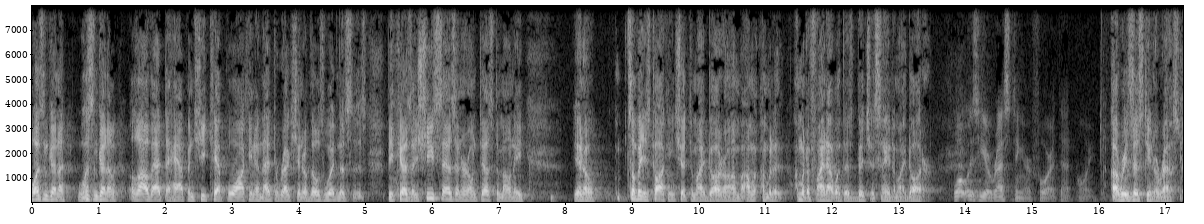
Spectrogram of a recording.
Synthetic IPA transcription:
wʌzn̩ɡ̥ʌnɨwʌzn̩ɡ̥ʌnəəlaʊðɨtʰɨɦæpɨ̃nʃikʰɛp̚t̚wɔkɪ̃ŋɨ̃nðɨt̚d̥ə˞ɛkʃɨ̃nʌvðoʊzwɪtⁿnɨsɪ̰zb̥ɨkʰʌzɨz̥ʃisɛzɨ̃nə˞õ̰ʊ̃ntʰɛstɨmõʊ̃ni | jɨno̰ʊ | sʌ̃mbɑɾiz̥tʰɔkɪ̃ŋʃɪtʰəma̰ɪdɔ̰ɾə̰˞ã̰ɪ̃mã̰ɪ̃mã̰ɪ̃mɡʌnɨ̰ãɪ̃mɡʌnɨfãɪ̃ndaʊʔwʌt̪̚ðɪsbɪt͡ʃɨz̥seɪɪ̃ŋtʰɨma̰ɪdɔ̰ɾə˞ | wʌt̚wʌz̥iə˞ɛstɪ̃ŋə˞fə˞ɨt̪̚ðɨt̚pʰɔ̃ɪ̃ntɹɨzɪstɪ̃ŋə̰˞ɛ̰st

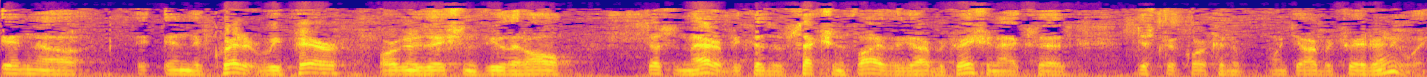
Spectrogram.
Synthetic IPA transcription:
ɪ̃n | ɪ̃nðɨkʰɹ̥ɛɾɨt̚ɹipʰɛɹʔɔɹɡɨnɨzeɪʃn̩zvjʉðɨɾɔlˠ | d̥ʌz̃n̩mæɾə˞bɨkʰʌzʌv̥sɛkʃɨ̃nfaɪvʌðiɑɹbɨtʰɹ̥eɪʃɨ̃næksɨs | d̥ɪstɹ̥ɨkʰːɔɹt̚kʰɨ̃nɨ | wɛ̃niɑɹbɨtʰɹ̥eɪɾə˞ɛniweɪ

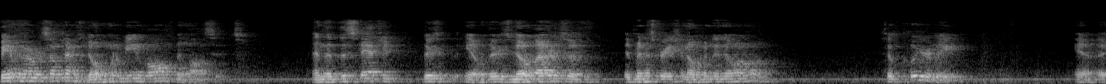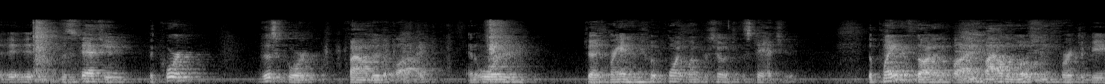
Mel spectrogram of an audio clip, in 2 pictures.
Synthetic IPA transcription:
fɛ̃mhɛmbə˞sʌ̃mtʰãɪ̃mzdõʊ̃nʔwɑ̃ñɨbiɨ̃ɱvɑlˠvdɨ̃nlɔ̰sɨ̰ts | ɨ̃nðɨt̪̚ðɨstæt͡ʃʉt̪̚ðə˞zjɨnoʊðə˞znoʊlɛɾə˞zʌvɨd̚mɪ̃nɨstɹ̥eɪʃɨ̃noʊpɨ̃n̩tɨnoʊɪ̃nõ | soʊkʰl̥ɪɹlˠi | jɪðɨstæt͡ʃʉt̪̚ðɨkʰɔɹt̪̚ | ðɪskʰɔɹt̚fãʊ̃ndɨɾɨpʰl̥a̰ɪdʔɨ̃nɔɹɾə˞d̥̚ | d͡ʒ̥ʌd͡ʒbɹæ̃ndɨ̃ntʰɨəpʰɔ̃ɪ̃nʔwʌ̃npʰə˞sʉ̃ntʰʌðɨstæt͡ʃʉt̪̚ | ðəpʰl̥æ̃ɪ̃nɨz̥θɔɾɨ̃nəpʰl̥aɪfaɪlˠdəmoʊʃɨ̃n̩fə˞ɾɨbi

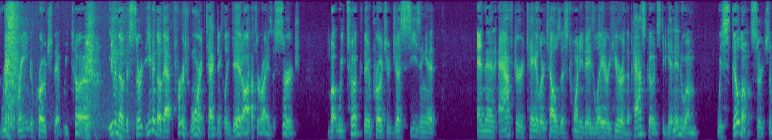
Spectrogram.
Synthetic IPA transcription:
ɹɨstɹẽɪ̃ndɨpʰɹ̥oʊt͡ʃðɨʔ̚witʰʊkivɨ̃n̩ðoʊðɨsɜ˞ivɨ̃nðoʊðɨtfɜ˞st̚wɔɹɨ̃ntʰɛk̚nɨklidɪɾɔθə˞aɪzɨsɜ˞t͡ʃ | b̥ʌʔ̚witʰʊk̚ðiɨpʰɹ̥oʊt͡ʃʌvd͡ʒʌstsizɪ̃ŋɪɾ | ɨ̃nðɨ̃næftə˞tʰeɪlˠə˞tʰɛlˠzʌstʰw̥ɛ̃ɾ̃ideɪzleɪɾə˞hiɹʌðɨpʰæskʰoʊdz̥tʰɨɡɛɾɪ̃ntuə̃m | wistɪlˠdõʊ̃ntsɜ˞t͡ʃsɨ̃

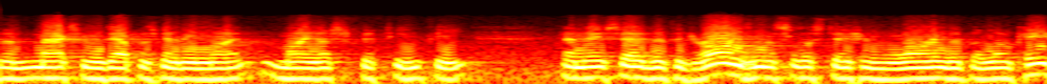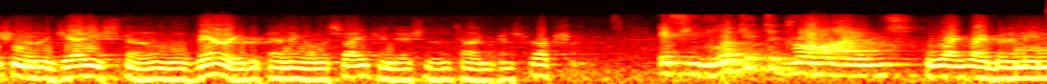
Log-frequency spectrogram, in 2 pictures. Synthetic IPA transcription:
ðɨmæksəmɨ̃mdɛpwʌzɡʌ̃nɨbimmãɪ̃nɨsfɪftʰĩnfit | ɨ̃nðeɪsɛd̪̚ðɨt̪̚ðɨdɹɔɪ̃ŋzɨ̃n̩ðɨsəlɪsɨtʰeɪʃɨ̃nwɔɹnðɨt̪̚ðəloʊkʰeɪʃɨ̃nʌvðɨd͡ʒɛɾistõʊ̃nwɪlˠvɛɹidɨpʰɛ̃ndɪ̃ŋə̃nðəsaɪt̚kʰɨ̃n̩dɪʃn̩zʌv̥tʰãɪ̃mʌv̥kɨ̃nstɹ̥ʌkʃɨ̃n | ɨfjɨlʊkɨt̪̚ðɨdɹaɪvz̥ɹaɪt̚ɹaɪt̚b̥ʌɾaɪmĩn

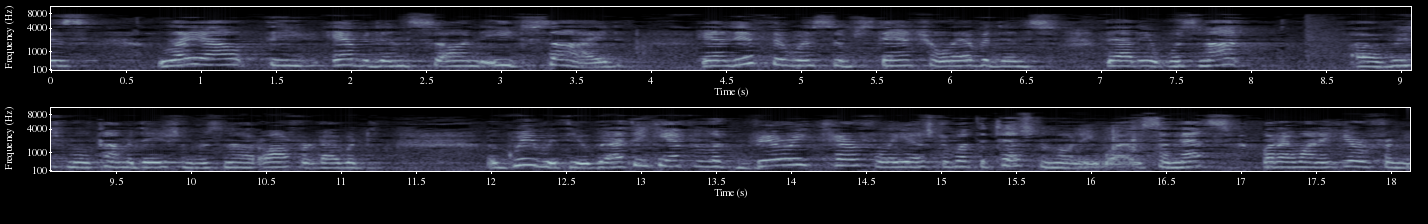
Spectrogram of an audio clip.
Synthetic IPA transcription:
ɪz | leɪaʊt̪̚ðiɛvɨɾɨ̃nsn̩it͡ʃsaɪd | ɨ̃nɪfðə˞wʌz̥sɨbstæ̃nʃl̩ˠɛvɨɾɨ̃nsðɨɾɪt̚wʌznəɾ | ʔəɹizn̩l̩ˠəkʰɑmɨdeɪʃn̩wʌznəɾʔɔfə˞daɪwɨɾ | ɨɡɹiwɨðjɨbʌɾaɪθɪ̃ŋkjɨhæftəlʊkvɛɹikʰɛɹfl̩ˠiæz̥tɨwʌt̪̚ðɨtʰɛstəmõʊ̃nḭwʌ̰zɨ̃nðætswʌɾaɪwɑ̃ntɨhiɹfɹʌ̃mj

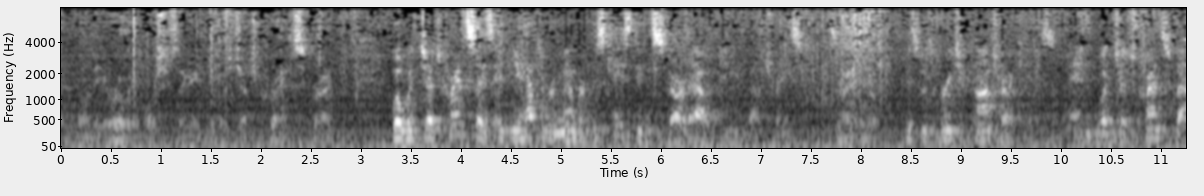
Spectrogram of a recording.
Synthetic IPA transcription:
wɔvðiɜ˞lˠiəboʃnzɨɡɨðɨwʌzd͡ʒʌd͡ʒʒ̥kʰɹ̥ɛ̃ntsɹaɪt̚ | wɛlˠwʌt̚d̥ʒ̥ʌd̥ʒ̥kʰɹ̥æ̃nsɛzɪfjɨɦæftɨɹɨmɛ̃mbə˞ðɪskʰeɪsd̥ɪdⁿn̩tstɑɹɾaʊt̚d̥ɨɨ̃ɨbaʊtʰɹ̥ḛɪsɪ̰̃ | ɪ | ðɪswʌzbɹit͡ʃɨkʰɑ̃ntʰɹ̥æ̰k̚kʰeɪsɨ̃nwʌt̚d̥ʒ̥ʌd̥ʒ̥kʰɹ̥æ̃nsfã

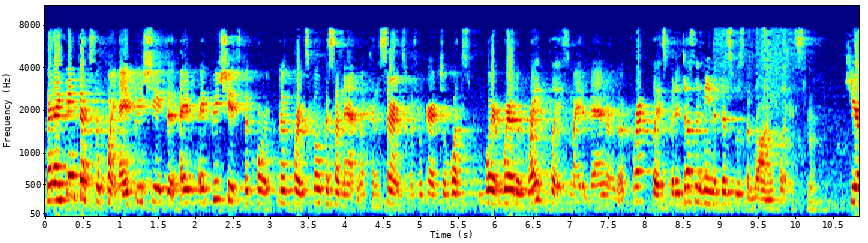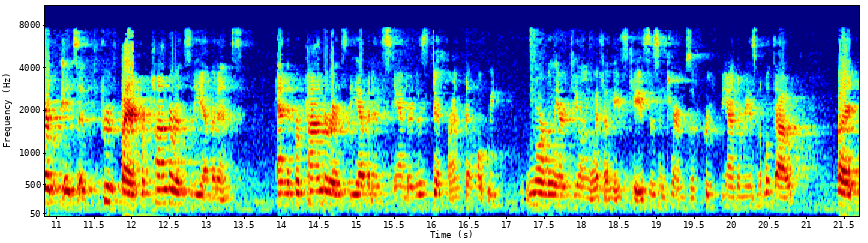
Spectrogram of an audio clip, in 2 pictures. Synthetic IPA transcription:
b̥ʌɾaɪθɪ̃ŋk̚ðætsðəpʰɔ̃ɪ̃ntaɪɨpʰɹ̥iʃieɪt̪̚ðɨaɪɨaɪɨpʰɹ̥iʃieɪt̪̚ðɨkʰɔɹt̚ðɨkʰɔɹtsfoʊkɨsn̩ðɨɾɨ̰n̩ɨkʰɨ̃n̩sɜ̃˞nzwɨðɹɨɡɑɹd̚tʰɨwʌtswə˞wə˞ðɨɹaɪt̚pʰl̥eɪsmaɪt̚hɨvbɪ̃nə˞ðəkʰə˞ɛk̚t̚pʰl̥eɪsb̥ʌɾɨt̚d̥ʌzɨ̃nmĩnðɨt̪̚ðɪswʌzðəɹɔ̃ŋpʰl̥ḛɪs | hiɹɪtsɨpʰɹ̥ʉfb̥aɪɨpʰɹ̥ɨpʰɑ̃ndə˞ɨ̃nsʌvðiɛvɨɾɨ̃ns | ʔɨ̃nðɨpʰɹ̥ɨpʰɑ̃ndə˞ɨ̃nsʌvðiɛvɨɾɨ̃nstæ̃ndə˞ɾɨzdɪfɹɨ̰̃nðɨ̃nwʌʔwi | nɔɹml̩ˠiə˞dilˠɪ̃ŋwɪðɨ̃nðiz̥kʰeɪsɨzɨ̃n̩tʰɜ̃˞mzʌv̥pʰɹ̥ʉfb̥iɑ̃ndɨɹizn̩əbl̩ˠdaʊt̚ | b̥ʌt̚

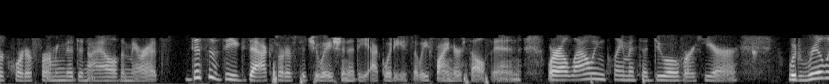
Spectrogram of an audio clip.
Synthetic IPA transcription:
ə˞kʰw̥ɔɹɾə˞fɜ˞mɪ̃ŋðɨdɨnaɪl̩ˠʌvðɨmɛɹɪ̰ts | ðɪsɨzðiɨɡzæk̚tsɔɹɾʌv̥sɪt͡ʃʉeɪʃɨ̃nʌvðḭʔɛ̰kwɨɾḭzðə̰ʔwifã̰ɪ̃ndə̰˞sɛ̰lˠfɪ̰̃nwʔə˞əlaʊɪ̃ŋkʰl̥ẽɪ̃mɨ̃ntʰɨdɨoʊvə˞hiɹwəd̚ɹɪlˠ

